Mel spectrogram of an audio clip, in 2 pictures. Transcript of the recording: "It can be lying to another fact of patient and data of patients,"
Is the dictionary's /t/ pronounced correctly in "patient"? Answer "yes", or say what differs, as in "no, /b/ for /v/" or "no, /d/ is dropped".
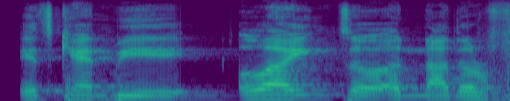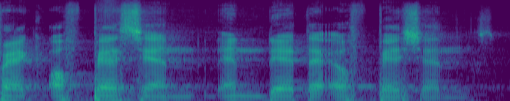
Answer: no, /t/ is dropped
